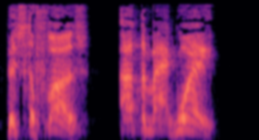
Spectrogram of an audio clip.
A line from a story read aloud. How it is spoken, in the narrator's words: someone yells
